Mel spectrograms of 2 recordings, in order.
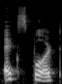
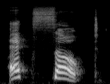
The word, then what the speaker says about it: excerpt: Next word is, ध्यान से पढ़िएगा, बहुत लोग इसको प्रोनाउंस करेंगे जल्दबाजी में, एक्सपर्ट। इट्स नॉट इट्स एक्सर्प्ट, एक्सर्प्ट, ठीक है, EXCERPT, एक्सर्प्ट।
